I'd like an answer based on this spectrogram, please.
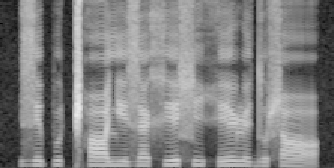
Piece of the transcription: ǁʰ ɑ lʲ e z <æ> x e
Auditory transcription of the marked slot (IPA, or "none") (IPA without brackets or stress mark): æ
